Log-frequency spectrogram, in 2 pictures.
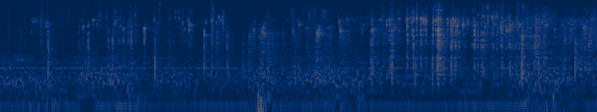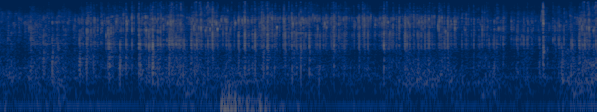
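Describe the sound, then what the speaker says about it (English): Gyoza dumplings sizzle in sesame oil in a pan, a bright steady crackling hiss that swells louder partway through and holds close and strong without any talking. "You wanna hear that sizzle."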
